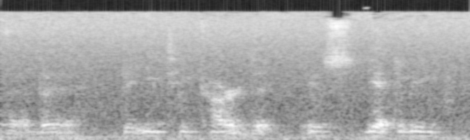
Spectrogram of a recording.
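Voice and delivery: voice dropping, quiet.

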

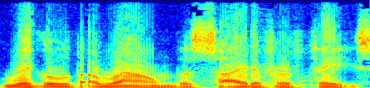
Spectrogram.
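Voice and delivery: ordinary delivery, nothing marked

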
